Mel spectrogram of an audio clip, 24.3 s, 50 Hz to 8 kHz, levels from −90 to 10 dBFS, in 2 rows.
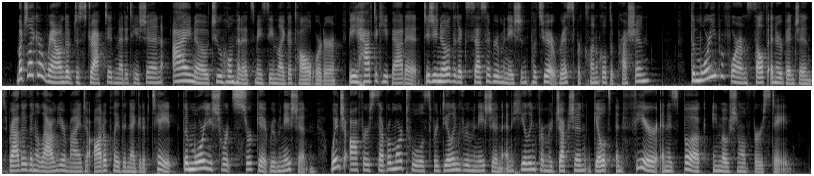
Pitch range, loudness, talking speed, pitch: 155-205 Hz, -28 LUFS, 200 wpm, 180 Hz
